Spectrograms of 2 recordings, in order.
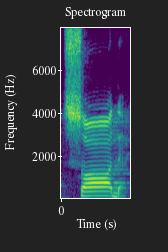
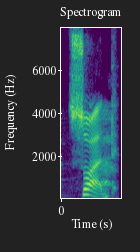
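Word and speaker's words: ص: এরপর হলো সদ। সদ জিহ্বার আগা সামনের নিচের দুই দাঁতের আগার দিকে লাগা উচ্চারণ হবে সদ অথবা সোয়াদ, দুটোটাই বলতে পারেন।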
